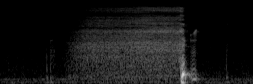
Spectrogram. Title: 7/25/22, My Loud, Second Hiccups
